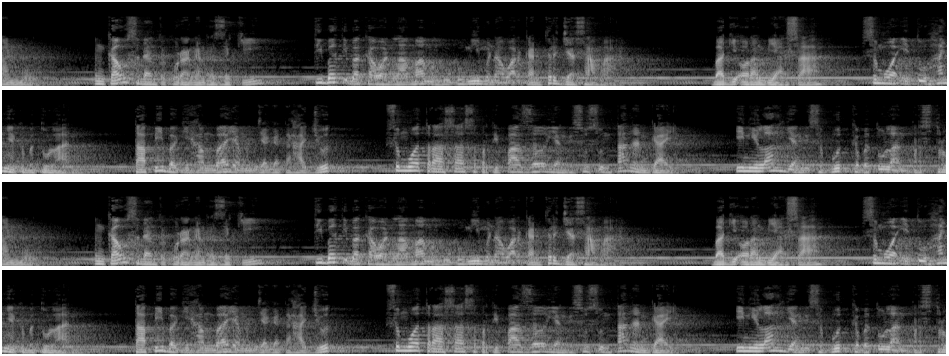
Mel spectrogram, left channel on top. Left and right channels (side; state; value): both; identical; correlation 1.00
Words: Engkau sedang kekurangan rezeki, tiba-tiba kawan lama menghubungi menawarkan kerjasama. Bagi orang biasa, semua itu hanya kebetulan. Tapi bagi hamba yang menjaga tahajud, semua terasa seperti puzzle yang disusun tangan gaib. Inilah yang disebut kebetulan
